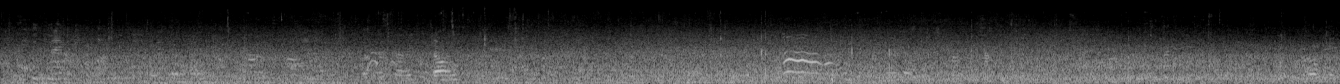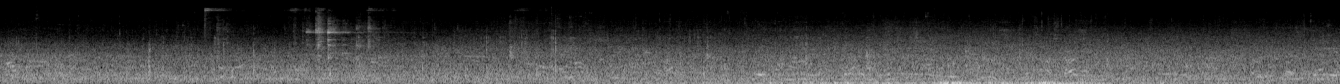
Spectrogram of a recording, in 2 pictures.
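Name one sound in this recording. A crowd murmurs across a wide outdoor square.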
